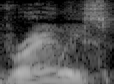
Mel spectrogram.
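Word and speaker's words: Ryle: The main character, I think it's pronounced Riley, spelled R-Y-L-E, is played by Justin Baldoni.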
